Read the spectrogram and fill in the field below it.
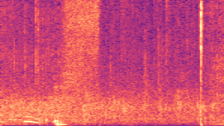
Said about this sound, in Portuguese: Você pode dar uma salva de palmas para os nossos visitantes?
